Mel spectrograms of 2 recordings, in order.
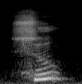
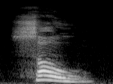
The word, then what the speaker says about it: sow: Su, no. Este verbo se pronuncia igual que sembrar. Sow, sow. Y significa coser, con S, cuando hablamos de coser con un hilo. ¿Sabes cómo coser esos jeans? Do you know how to sew those jeans? Recuerden, sow, sembrar, tiene la misma pronunciación de sow, coser.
